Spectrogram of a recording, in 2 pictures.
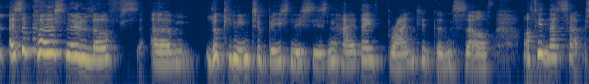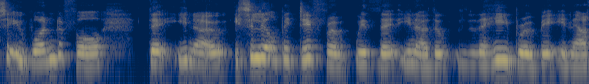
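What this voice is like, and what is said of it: British accent. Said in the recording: “I've got a British accent, but they don't always understand what I'm saying”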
